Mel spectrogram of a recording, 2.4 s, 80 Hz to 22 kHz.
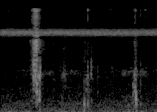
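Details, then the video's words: Crickets chirping up close at Dobbs Ferry, New York, on August 29, 2024: a thin, high, continuous ringing trill with no pauses, plus a few soft thuds like footsteps. "sounds of the crickets chirping"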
